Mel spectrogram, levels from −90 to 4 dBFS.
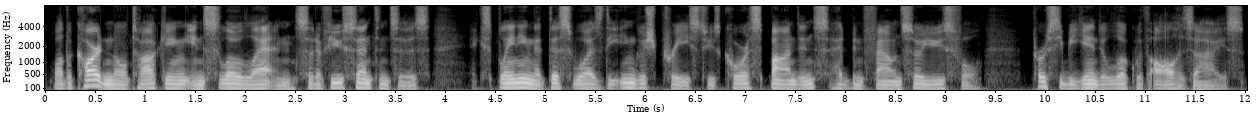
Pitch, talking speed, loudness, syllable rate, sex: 95 Hz, 165 wpm, -22 LUFS, 4.7 syllables/s, male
